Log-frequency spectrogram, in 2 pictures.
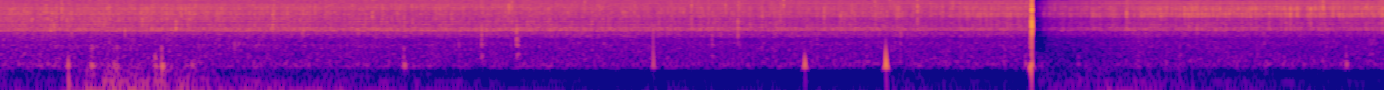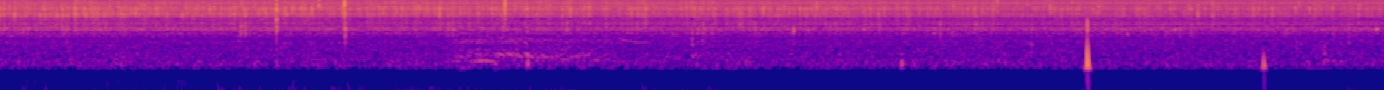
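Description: Water hisses and crackles softly all around, muffled as if heard underwater.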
